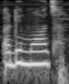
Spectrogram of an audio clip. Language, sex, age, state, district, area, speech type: Santali, female, 18-30, West Bengal, Purba Bardhaman, rural, spontaneous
